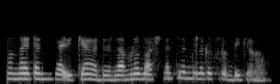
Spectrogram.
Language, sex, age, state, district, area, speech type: Malayalam, female, 18-30, Kerala, Wayanad, rural, conversation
